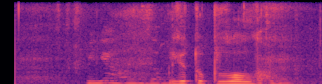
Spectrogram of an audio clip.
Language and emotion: Russian, neutral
